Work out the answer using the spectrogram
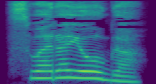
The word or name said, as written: ಸ್ವರಯೋಗ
